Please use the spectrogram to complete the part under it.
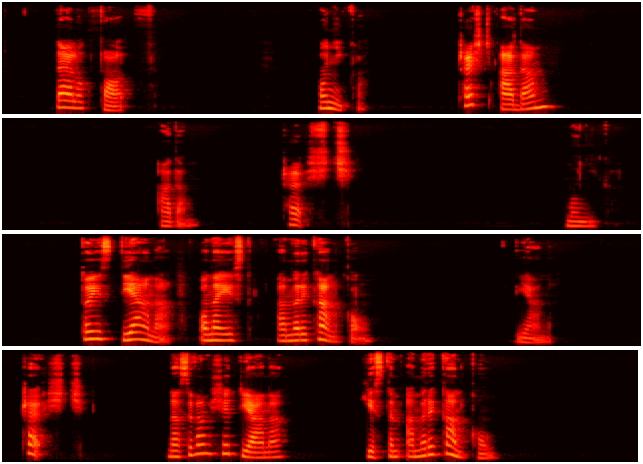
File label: dialogue, Polish language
